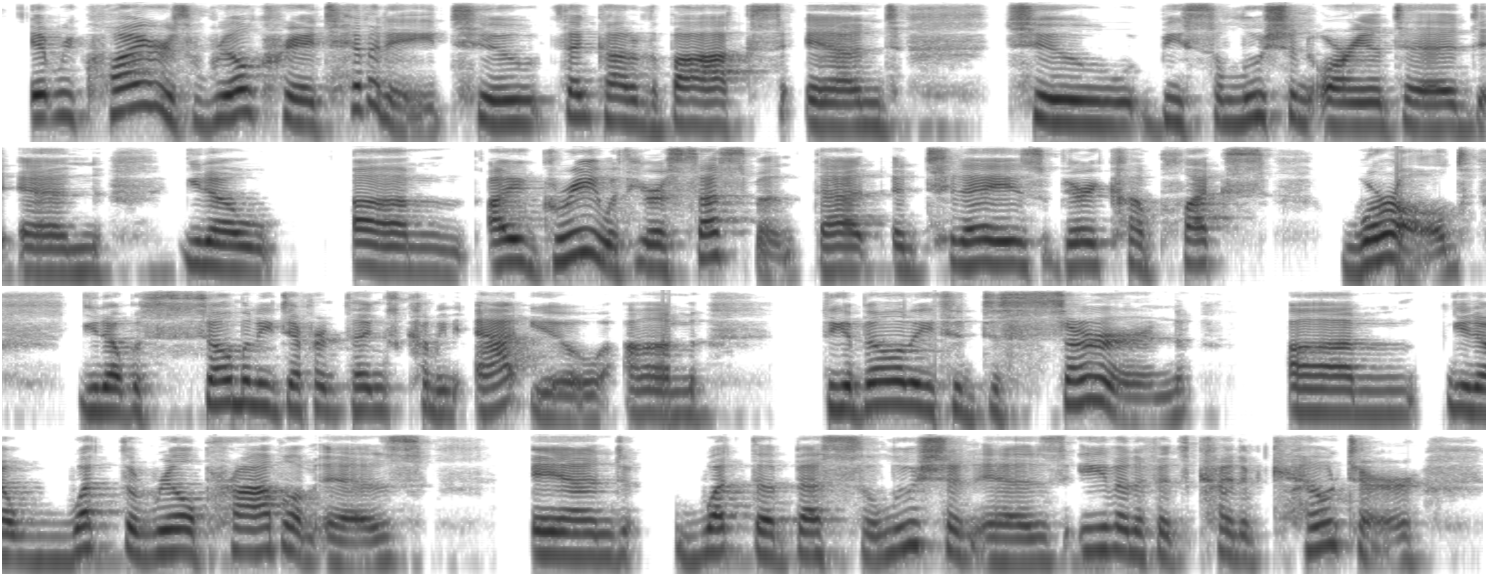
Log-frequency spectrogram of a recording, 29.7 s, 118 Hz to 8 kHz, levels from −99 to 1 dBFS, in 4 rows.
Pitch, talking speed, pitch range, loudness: 215 Hz, 130 wpm, 195-240 Hz, -25 LUFS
